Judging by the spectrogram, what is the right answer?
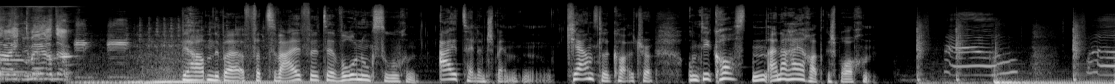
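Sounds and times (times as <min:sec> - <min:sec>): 
speech: 0:00.2 - 0:01.1, 0:01.8 - 0:08.8
low rumble: 0:00.8 - 0:05.4
cat meowing: 0:09.4 - 0:10.2.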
